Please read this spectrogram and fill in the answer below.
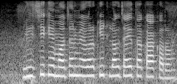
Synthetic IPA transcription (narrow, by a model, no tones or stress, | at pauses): lid͡ʒikeməd͡ʒənmeəɡəɾkiʈləɡd͡ʒajt̪əkakəɾəm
